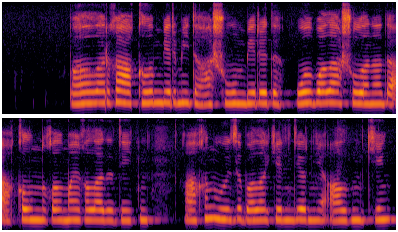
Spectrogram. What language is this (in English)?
Kazakh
